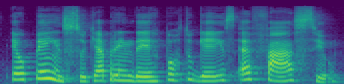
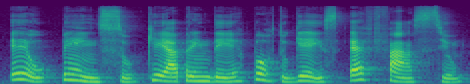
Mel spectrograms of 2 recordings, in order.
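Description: First: The sentence is spoken at a natural pace. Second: The sentence is spoken slowly and carefully. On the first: "outra vez mais naturalmente" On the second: "Uma vez mais devagar"

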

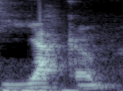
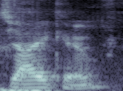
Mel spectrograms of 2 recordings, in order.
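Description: First: The name is said with a Polish pronunciation. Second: The name is said with an Australian pronunciation. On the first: The speaker calls it right. "first of all, it's Jakub" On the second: The speaker calls it wrong. "Not Jacob. Nice Australian pronunciation"

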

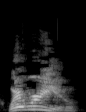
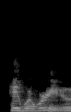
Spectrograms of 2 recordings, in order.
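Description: First: It is said in an accusing tone. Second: It is said in a friendly tone.

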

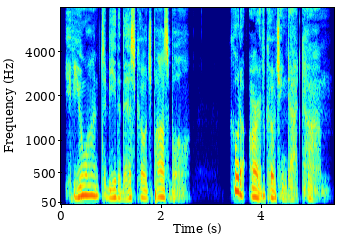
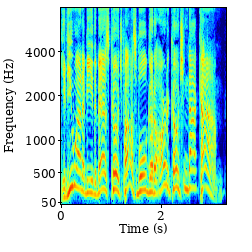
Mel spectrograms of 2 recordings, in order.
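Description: First: It is read in a sad, somber voice. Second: It is read in a Western drawl.

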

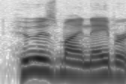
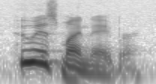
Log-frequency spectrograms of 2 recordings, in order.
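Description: First: It is asked as a sincere, good-faith question. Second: It is asked as a challenging, bad-faith question.

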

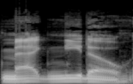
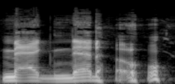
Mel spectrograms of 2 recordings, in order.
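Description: First: The first part does not sound like magnet. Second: The first part sounds like the word magnet. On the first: The speaker calls it wrong. "Why the fuck is Magneto pronounced Magneto?" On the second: The speaker calls it right. "It should be Magneto, as in magnet"

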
